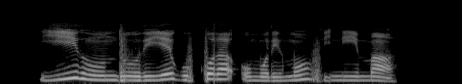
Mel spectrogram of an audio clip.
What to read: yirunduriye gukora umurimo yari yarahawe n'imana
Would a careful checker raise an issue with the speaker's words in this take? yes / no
yes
